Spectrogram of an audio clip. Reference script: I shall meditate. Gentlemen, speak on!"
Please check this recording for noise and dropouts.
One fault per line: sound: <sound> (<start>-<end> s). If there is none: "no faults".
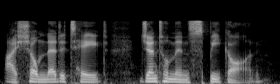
no faults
